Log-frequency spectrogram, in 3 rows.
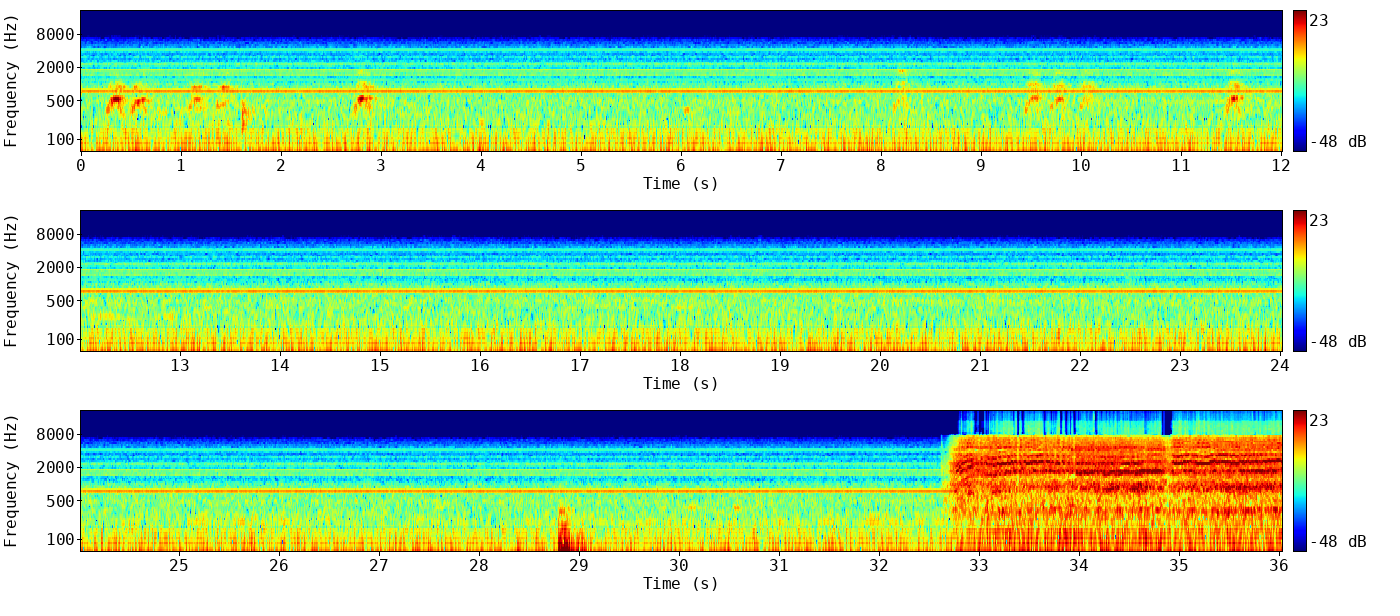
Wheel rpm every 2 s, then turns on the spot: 0, 0, 0, 0, 0, 0, 0, 0, 0, 0, 0, 0, 0, 0, 0, 0, 100, 220.
none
